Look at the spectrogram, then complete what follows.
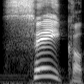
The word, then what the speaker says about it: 犀華: 哲郎せかのあせかって読むんだせかの父せか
